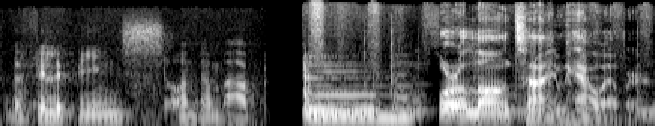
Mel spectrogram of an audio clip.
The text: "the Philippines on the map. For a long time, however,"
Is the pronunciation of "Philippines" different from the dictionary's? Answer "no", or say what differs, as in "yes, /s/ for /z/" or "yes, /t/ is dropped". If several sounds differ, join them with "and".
yes, /s/ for /z/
